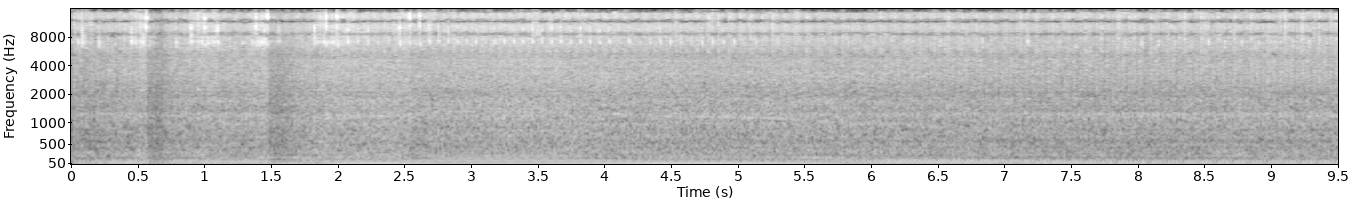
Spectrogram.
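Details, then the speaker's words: 1972 VW Beetle 1200 air-cooled flat-four after fresh oil and rechecked valve timing: smooth, even idle with steady low putter, oil pressure light out, no drips, no knocks or rattles; running healthy. "let's start it up and see how it runs wow it's already here just how much better it sounds"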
